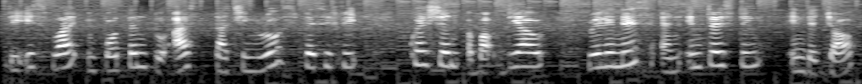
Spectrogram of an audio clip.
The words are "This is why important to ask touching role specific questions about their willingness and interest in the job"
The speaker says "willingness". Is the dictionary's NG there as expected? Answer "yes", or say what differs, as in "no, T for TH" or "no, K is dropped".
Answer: no, NG is dropped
